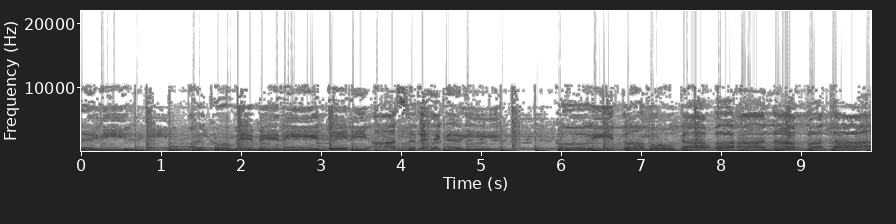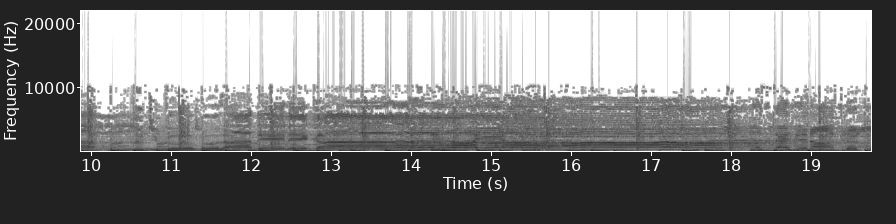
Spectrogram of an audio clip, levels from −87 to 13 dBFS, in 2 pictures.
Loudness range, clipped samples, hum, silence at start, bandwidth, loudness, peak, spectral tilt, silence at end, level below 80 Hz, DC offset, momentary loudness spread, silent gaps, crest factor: 2 LU; 0.3%; none; 0 s; 11 kHz; -10 LUFS; 0 dBFS; -4 dB/octave; 0 s; -18 dBFS; under 0.1%; 4 LU; none; 10 dB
